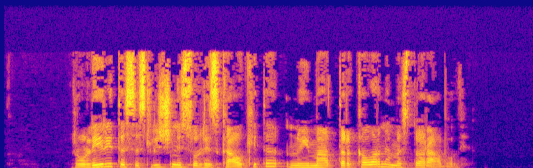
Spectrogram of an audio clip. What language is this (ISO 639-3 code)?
mkd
